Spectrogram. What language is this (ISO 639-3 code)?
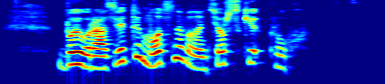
bel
